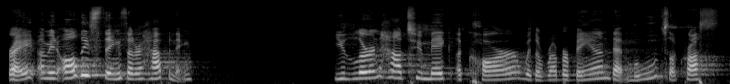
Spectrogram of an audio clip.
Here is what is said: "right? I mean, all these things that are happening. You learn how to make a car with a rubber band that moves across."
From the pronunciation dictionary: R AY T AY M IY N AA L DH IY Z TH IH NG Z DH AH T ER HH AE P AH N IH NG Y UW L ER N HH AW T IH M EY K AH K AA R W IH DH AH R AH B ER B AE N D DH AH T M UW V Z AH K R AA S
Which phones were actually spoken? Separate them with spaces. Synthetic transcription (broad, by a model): R AY T AY M IY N AA L DH IY Z TH IH NG Z DH AH T ER HH AE P AH N IH NG Y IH L ER N HH AW T IH M EY K AH K AA R W IH DH AH R AH B ER B AE N DH AH T M UW V Z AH K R AA S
